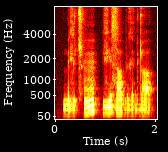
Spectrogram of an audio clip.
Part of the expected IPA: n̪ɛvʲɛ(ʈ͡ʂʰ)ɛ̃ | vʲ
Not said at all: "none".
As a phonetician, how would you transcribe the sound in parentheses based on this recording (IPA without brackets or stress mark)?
ʈ͡ʂʰ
